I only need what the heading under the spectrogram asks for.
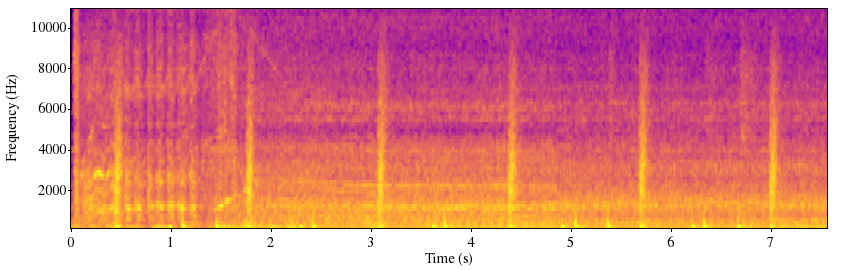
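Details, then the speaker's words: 1997 Ford Probe GT, first start after fitting a cold air intake: engine starts and holds a fairly steady mid-pitched idle under background music, no knock or stumble. Running well, and the check engine light is off afterward. "actually seems to be running well let's go take this thing for a drive"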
